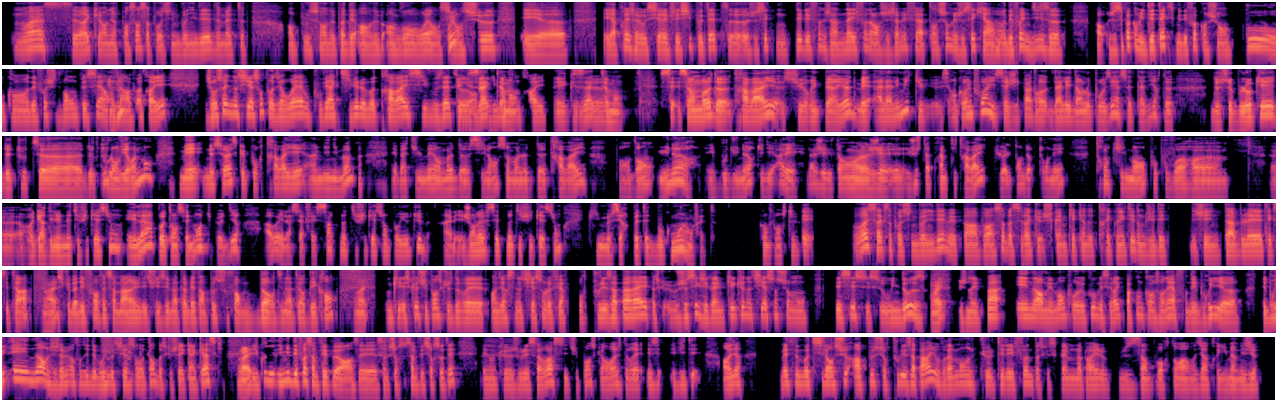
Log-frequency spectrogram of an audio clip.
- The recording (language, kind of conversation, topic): French, advice, Comment les notifications constantes nuisent-elles à ma concentration ?
- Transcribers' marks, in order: tapping; other background noise; stressed: "d'ordinateur"; stressed: "énormes"; chuckle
